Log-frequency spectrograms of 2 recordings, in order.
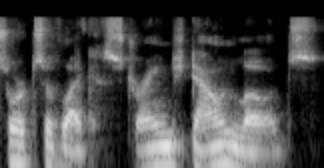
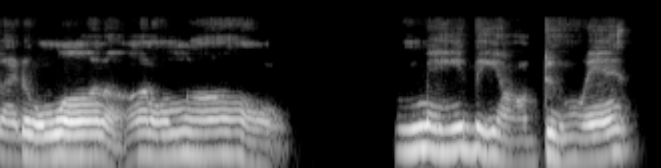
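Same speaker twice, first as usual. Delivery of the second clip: high, slow, whiny little voice, "know" drawn out; 7 semitones higher than usual. Describing an inner voice that gets overridden, imitating a tiny whining voice. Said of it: "that tiny little whining voice".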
